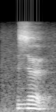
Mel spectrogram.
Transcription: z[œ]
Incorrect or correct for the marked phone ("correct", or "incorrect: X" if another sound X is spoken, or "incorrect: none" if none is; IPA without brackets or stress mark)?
correct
